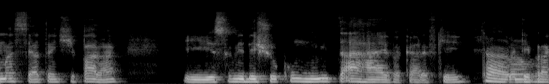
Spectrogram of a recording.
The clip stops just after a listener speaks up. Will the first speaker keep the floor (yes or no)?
yes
